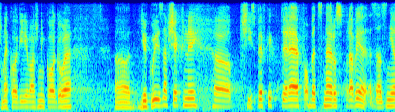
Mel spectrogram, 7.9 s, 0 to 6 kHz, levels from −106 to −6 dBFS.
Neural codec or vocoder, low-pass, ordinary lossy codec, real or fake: codec, 16 kHz, 0.5 kbps, X-Codec, HuBERT features, trained on LibriSpeech; 5.4 kHz; Opus, 64 kbps; fake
